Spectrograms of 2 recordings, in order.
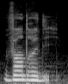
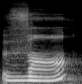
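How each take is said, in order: First: It is said at full, normal speed. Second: It is said slowly, syllable by syllable.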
